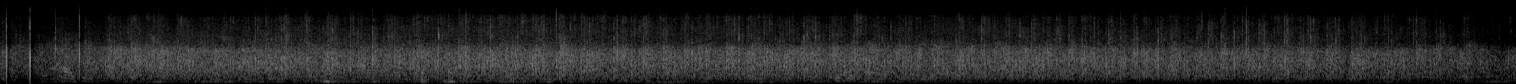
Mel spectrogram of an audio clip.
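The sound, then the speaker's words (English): An audience breaks into sustained applause for a worship leader's contribution, a dense, steady patter of many hands clapping at an even loudness for the whole stretch, with no voices standing out above it. “And so if you would join me in applauding her contribution.”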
